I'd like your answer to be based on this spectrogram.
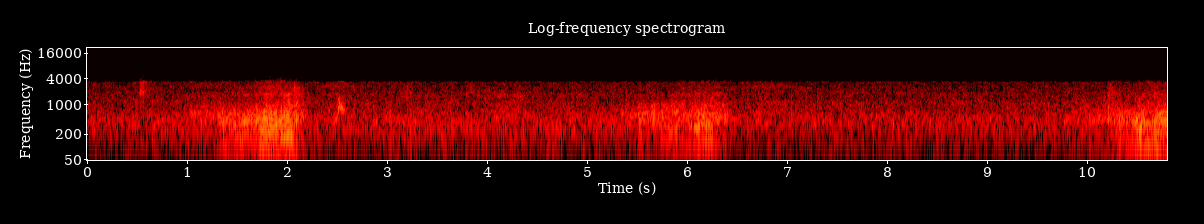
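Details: Dad asleep on the couch snoring: three slow, rough, throaty snores, roughly 14 a minute, with quiet gaps.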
